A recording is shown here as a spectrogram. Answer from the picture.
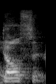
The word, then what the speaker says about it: Dulcich: Dulcich, Greg Dulcich.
